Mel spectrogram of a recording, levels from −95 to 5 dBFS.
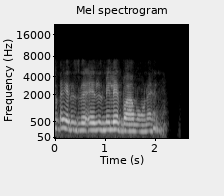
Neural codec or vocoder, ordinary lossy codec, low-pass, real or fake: codec, 16 kHz, 4.8 kbps, FACodec; none; 7.2 kHz; fake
